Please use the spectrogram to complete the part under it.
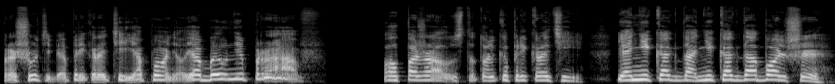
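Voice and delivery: tearful high-pitched pleading; anguished begging. A narrator's reading. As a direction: beg in torment, voice straining upward. Sobbing Dumbledore begs for it to stop.

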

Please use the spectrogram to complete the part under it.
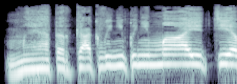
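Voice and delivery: high, loud, drawn-out plea; wailing, exasperated entreaty; imploring. A narrator's reading. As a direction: beg to be understood. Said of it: "взмолилась Валерия".

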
